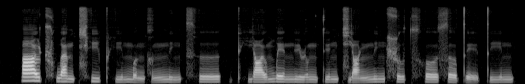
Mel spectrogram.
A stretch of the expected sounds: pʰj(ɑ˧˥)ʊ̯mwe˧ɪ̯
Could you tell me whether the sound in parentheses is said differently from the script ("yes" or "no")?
no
